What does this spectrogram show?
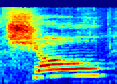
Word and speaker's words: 秋: And this word is pronounced as qiu, qiu, and qiu tian is autumn in Chinese, and four in Chinese, qiu tian.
